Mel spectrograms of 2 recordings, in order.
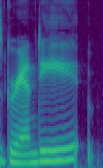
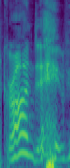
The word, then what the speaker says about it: Grande: And also she said, like, the actual pronunciation of her name is Grandy, but it's just Americans just assume it's Grande because Spanish is more popular in America.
